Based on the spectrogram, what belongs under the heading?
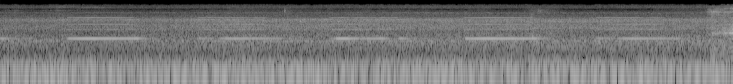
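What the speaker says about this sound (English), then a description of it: "The engine sounds like a school bus." A school bus's diesel engine idles with a loud, steady low rumble while a reversing alarm beeps at regular intervals over it.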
